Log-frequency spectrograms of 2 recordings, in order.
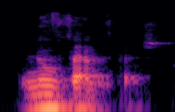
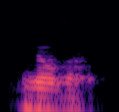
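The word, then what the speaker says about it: نوفمبر: Again, I say no because it's a long vowel, the wow, and then Vember. It's very, I pronounce it very quickly because there's just short vowels. Vember, November, November.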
